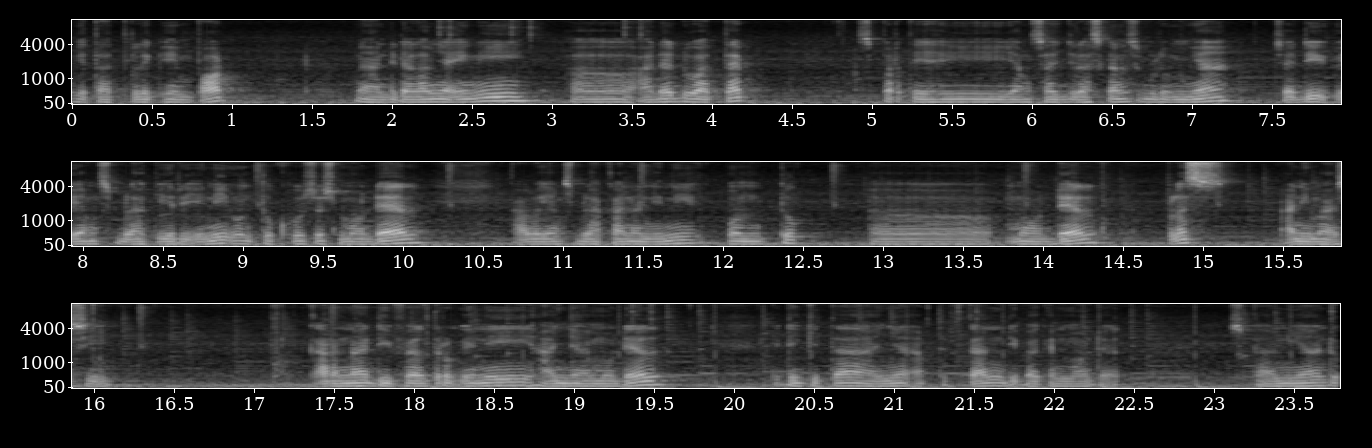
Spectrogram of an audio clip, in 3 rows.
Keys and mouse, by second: 0.0-1.4 drag.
